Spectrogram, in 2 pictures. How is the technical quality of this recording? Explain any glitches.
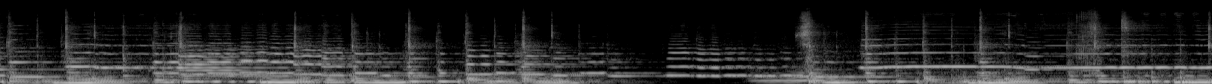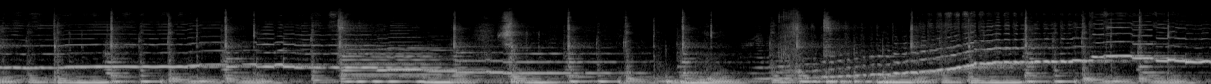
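The technical quality of this recording is sound, with no glitches to explain.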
